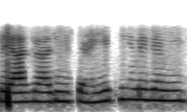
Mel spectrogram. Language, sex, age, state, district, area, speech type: Hindi, female, 18-30, Uttar Pradesh, Jaunpur, urban, conversation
